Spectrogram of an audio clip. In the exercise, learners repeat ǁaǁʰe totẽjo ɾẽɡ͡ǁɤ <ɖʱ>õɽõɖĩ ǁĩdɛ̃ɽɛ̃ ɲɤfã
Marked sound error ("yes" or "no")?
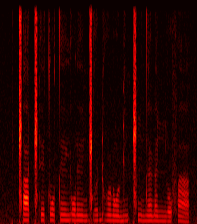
no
